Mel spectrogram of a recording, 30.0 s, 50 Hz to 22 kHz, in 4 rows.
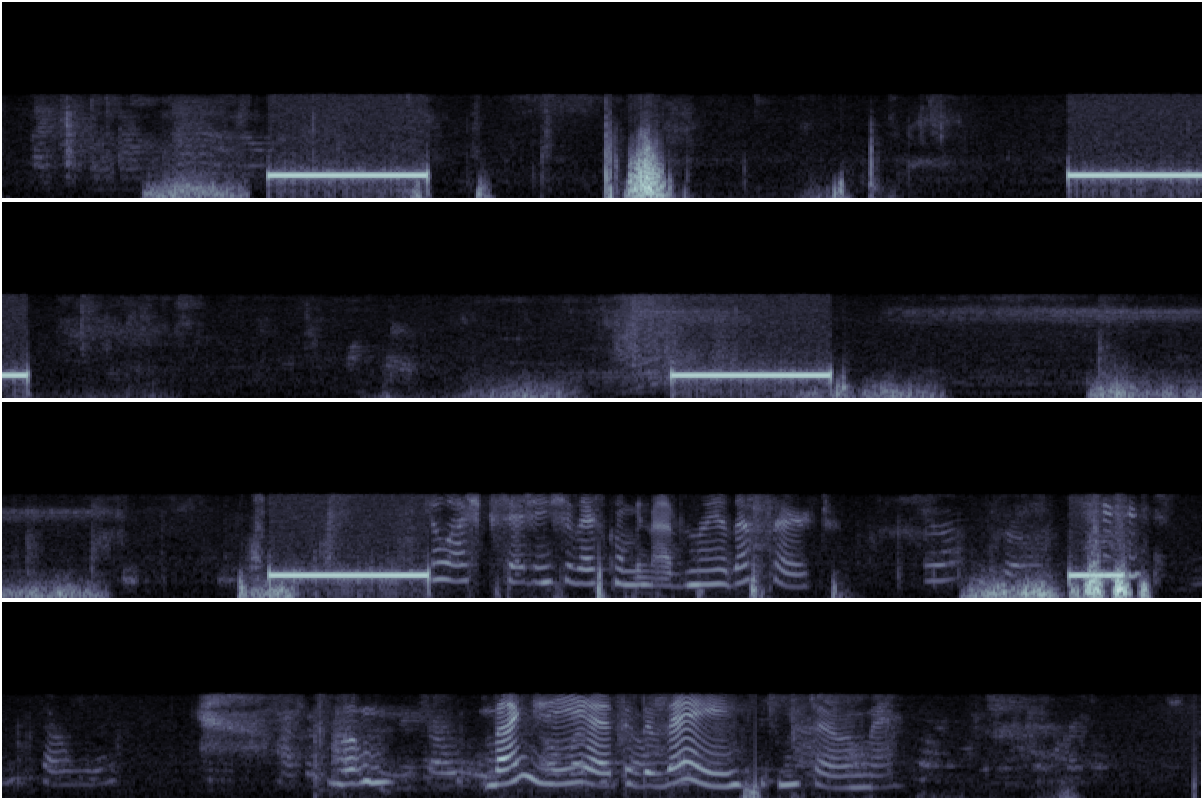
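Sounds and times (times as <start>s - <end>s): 
low-pitched telephone ringback tone for an outgoing call: 1.7s - 2.7s, 6.7s - 7.7s, 11.7s - 12.7s, 16.7s - 17.7s
speech: 18.9s - 22.2s, 25.6s - 28.2s.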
